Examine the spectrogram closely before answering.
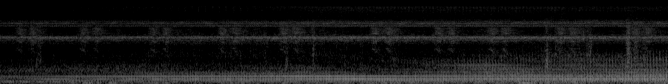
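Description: Crickets chirping in a steady pulsing chorus, with a low steady drone underneath that slowly grows louder.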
